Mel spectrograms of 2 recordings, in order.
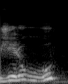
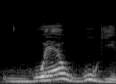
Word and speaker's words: Gelgoog: E no Japão, né, ele é conhecido como Gerugugu, né, e no Brasil ficaria um pouco mais fácil de pronunciar como Guel Gug, né?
